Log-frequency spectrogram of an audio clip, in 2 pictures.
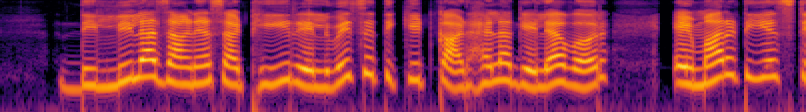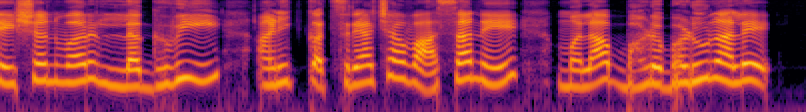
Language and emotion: Marathi, disgusted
